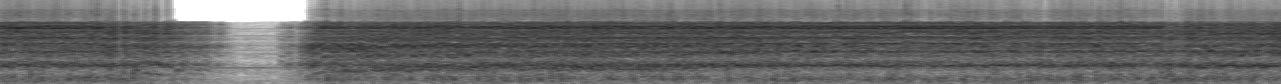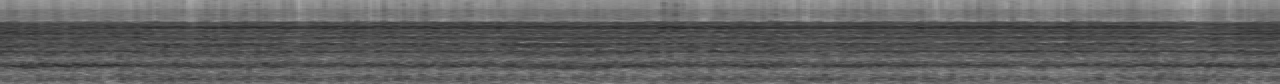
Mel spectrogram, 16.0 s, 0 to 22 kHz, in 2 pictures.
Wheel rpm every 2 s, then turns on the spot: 90, 190, 230, 230, 220, 230, 230, 230.
none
